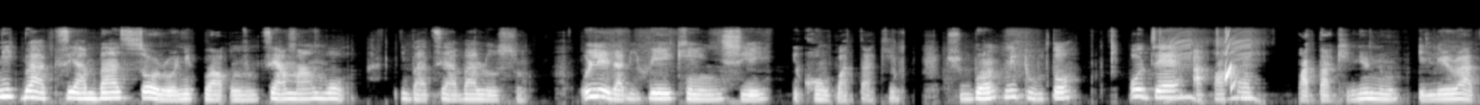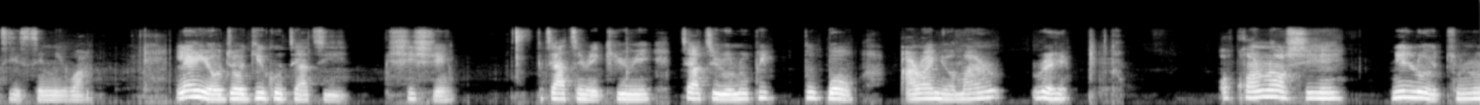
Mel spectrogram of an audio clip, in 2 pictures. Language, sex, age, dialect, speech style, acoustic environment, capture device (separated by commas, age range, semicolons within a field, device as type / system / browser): Yoruba, female, 18-24, Nigeria - Lagos Yoruba, happy, nature, mobile / Linux / Chrome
